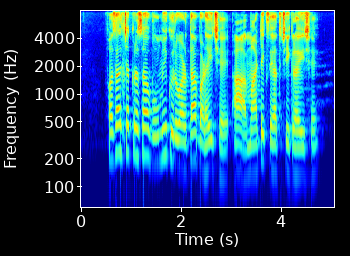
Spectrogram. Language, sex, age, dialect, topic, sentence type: Maithili, male, 25-30, Eastern / Thethi, agriculture, statement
